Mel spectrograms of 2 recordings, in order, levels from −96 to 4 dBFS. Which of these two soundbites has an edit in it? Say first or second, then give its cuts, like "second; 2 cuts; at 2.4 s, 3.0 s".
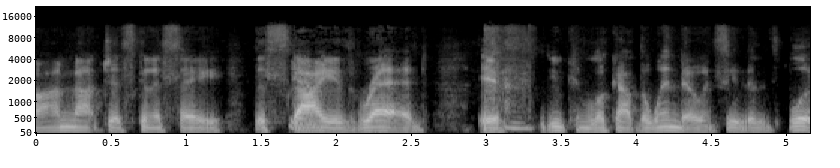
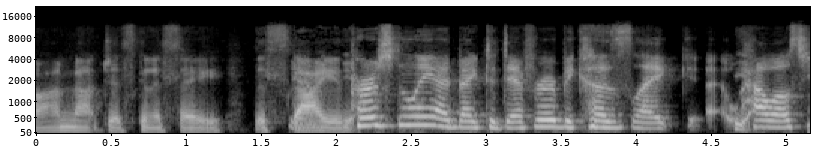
second; 1 cut; at 2.0 s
